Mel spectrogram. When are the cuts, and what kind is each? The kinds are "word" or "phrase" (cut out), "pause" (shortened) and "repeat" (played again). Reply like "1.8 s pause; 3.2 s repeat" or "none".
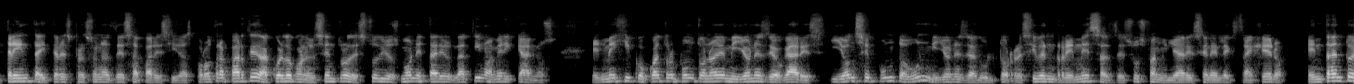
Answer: none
